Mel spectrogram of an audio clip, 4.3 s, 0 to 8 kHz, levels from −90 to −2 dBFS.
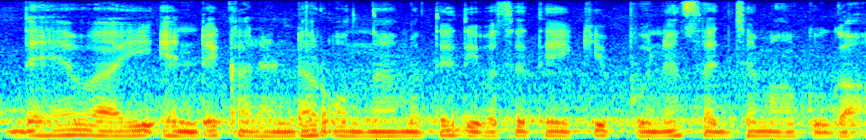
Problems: low volume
